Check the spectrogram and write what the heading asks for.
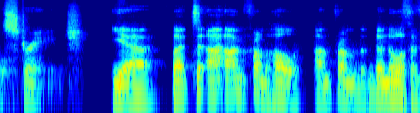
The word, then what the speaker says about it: Hull: Yeah, Hull, Hull. That's my hometown. Yeah, but you don't say Hull. Everyone calls it Hull because it's that kind of place. So nobody pronounces the H.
